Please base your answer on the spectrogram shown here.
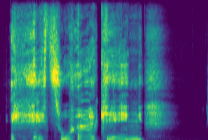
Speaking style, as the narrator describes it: shrieked with delight

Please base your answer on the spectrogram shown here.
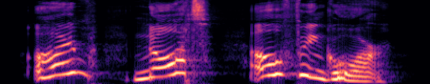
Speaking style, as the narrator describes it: I yelled

